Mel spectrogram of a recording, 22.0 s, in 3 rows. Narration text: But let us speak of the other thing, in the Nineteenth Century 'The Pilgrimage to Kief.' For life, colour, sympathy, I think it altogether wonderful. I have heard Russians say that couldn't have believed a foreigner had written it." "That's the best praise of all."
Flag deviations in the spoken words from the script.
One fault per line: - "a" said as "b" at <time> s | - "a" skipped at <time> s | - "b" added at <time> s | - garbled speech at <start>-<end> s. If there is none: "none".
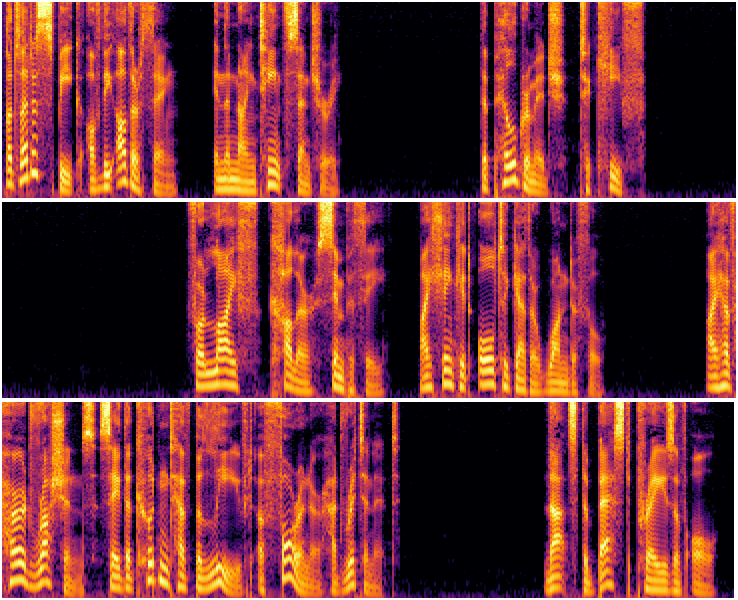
none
